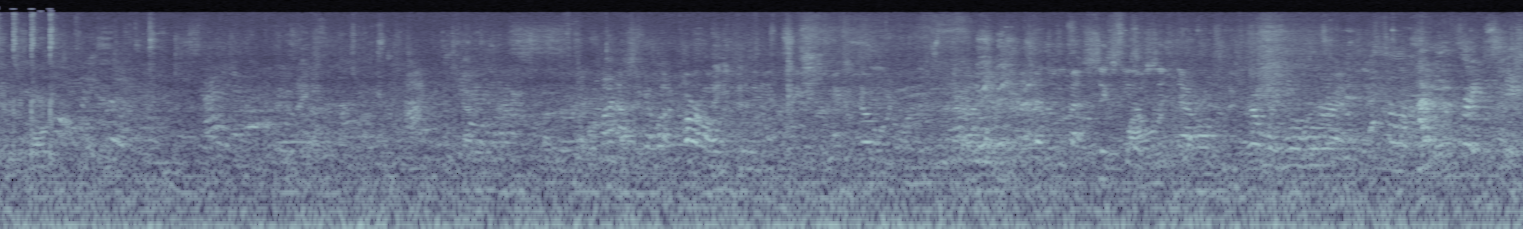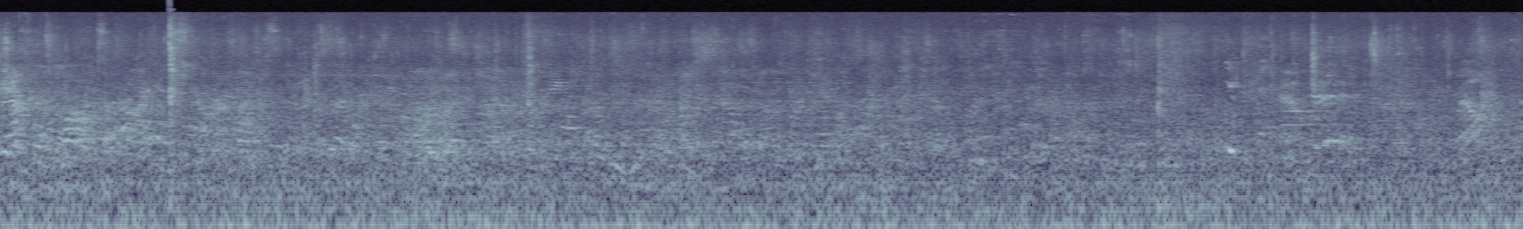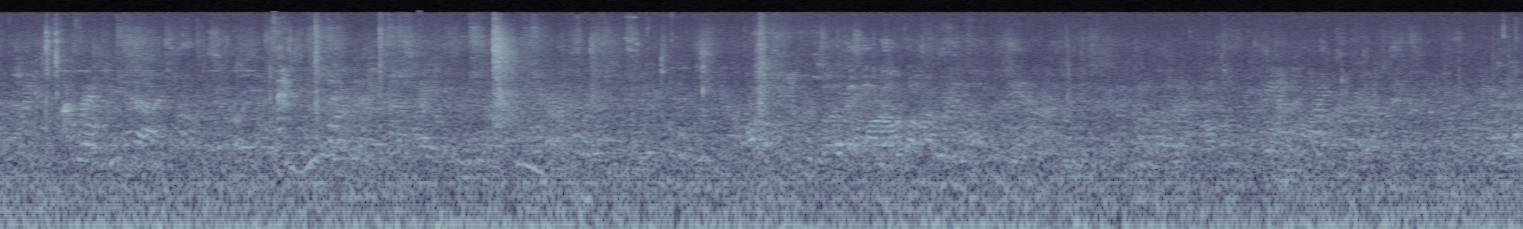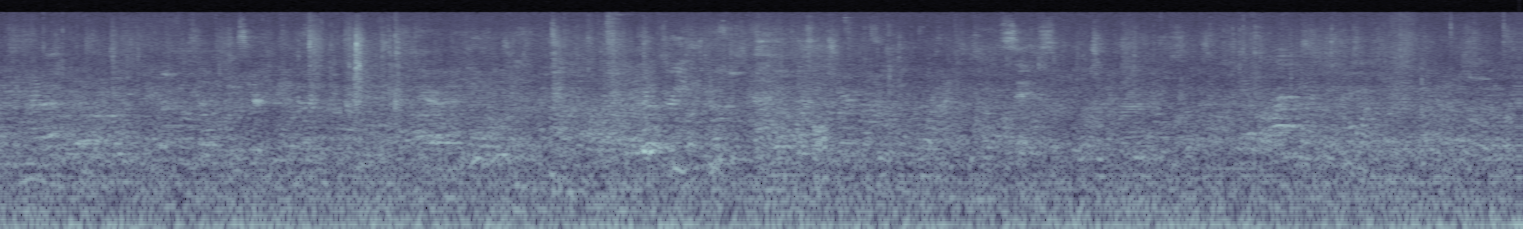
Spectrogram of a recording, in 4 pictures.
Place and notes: Indianapolis Airport - Indianapolis Departure Lounge
Delayed at Indianapolis Airport.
